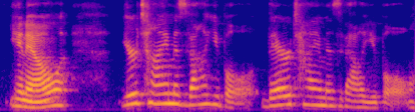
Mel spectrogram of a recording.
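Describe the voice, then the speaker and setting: A woman with an American accent speaks in an animated tone at a fairly slow pace and a medium pitch, on a very clean recording with a silent background. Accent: Southern US, comes out when fired up. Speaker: career coach and recruiter. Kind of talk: live stream talk. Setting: live stream.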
